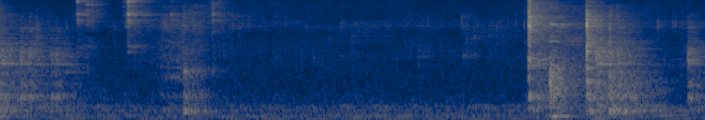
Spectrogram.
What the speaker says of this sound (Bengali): এবার সব কিছু আমি মশলার সাথে আলু পটলগুলো কষিয়ে নিচ্ছি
